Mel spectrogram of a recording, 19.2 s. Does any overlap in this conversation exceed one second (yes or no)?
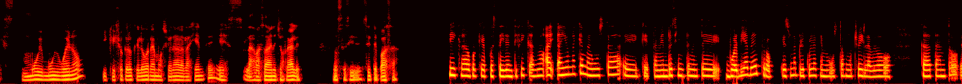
no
